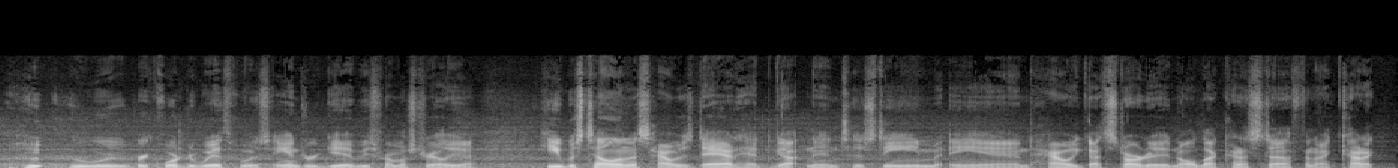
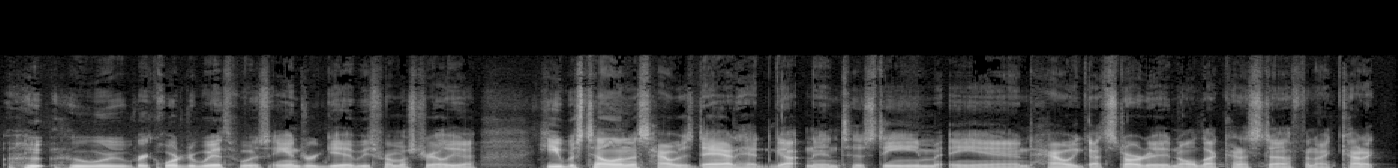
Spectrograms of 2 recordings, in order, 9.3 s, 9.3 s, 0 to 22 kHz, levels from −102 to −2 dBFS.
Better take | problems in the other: second | hiss; noticeable; throughout; 15 dB below the speech

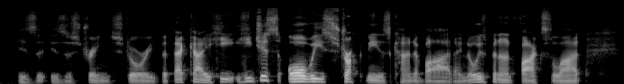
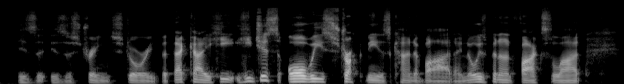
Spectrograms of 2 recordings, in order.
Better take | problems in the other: neither | none

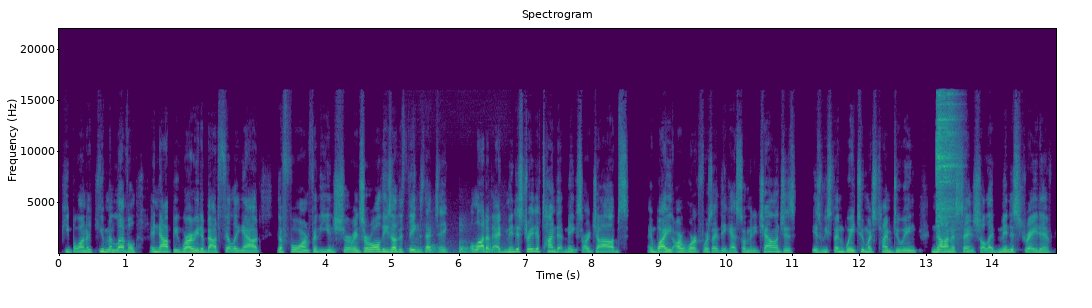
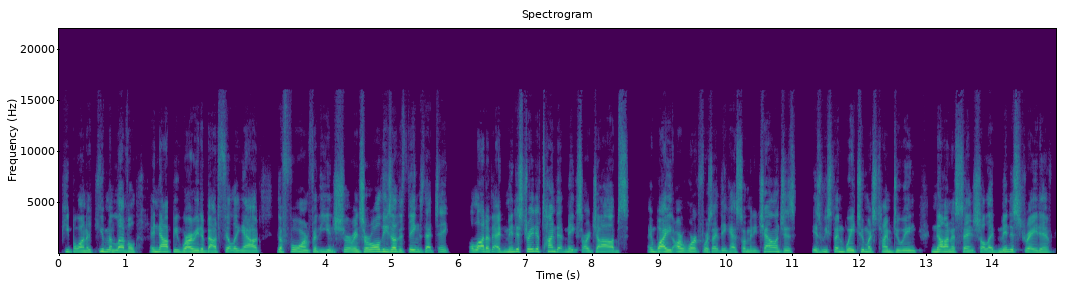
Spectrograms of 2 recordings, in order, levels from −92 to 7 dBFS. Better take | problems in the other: second | footsteps; noticeable; from 5.5 to 6.5 s; peak 10 dB below the speech // jangling keys; loud; at 13 s; peak level with the speech

